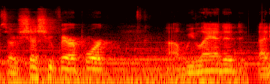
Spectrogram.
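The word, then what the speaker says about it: Rzeszów: in your head now it's actually pronounced chashuf is how you pronounce that airport so sheshu airport uh we landed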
